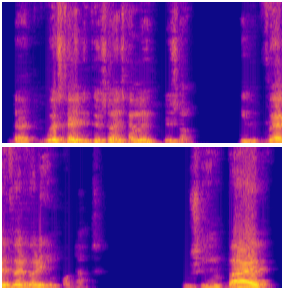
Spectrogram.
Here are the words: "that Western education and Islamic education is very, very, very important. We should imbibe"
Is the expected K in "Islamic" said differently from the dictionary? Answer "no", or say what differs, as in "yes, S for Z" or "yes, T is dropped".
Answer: yes, K is dropped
